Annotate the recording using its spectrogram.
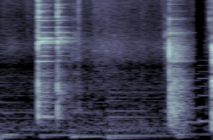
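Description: Two clinks of a ceramic pour-over dripper being set down onto a glass beaker, about half a second in and again near the end, over background music.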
